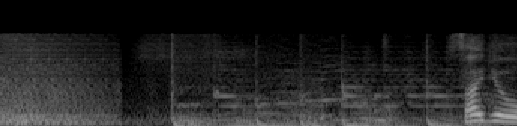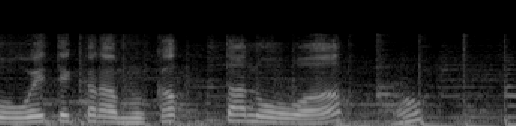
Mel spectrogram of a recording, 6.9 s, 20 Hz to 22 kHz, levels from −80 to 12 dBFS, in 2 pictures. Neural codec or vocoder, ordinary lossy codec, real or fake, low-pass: codec, 16 kHz, 0.9 kbps, LongCat-Audio-Codec; none; fake; 7.2 kHz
